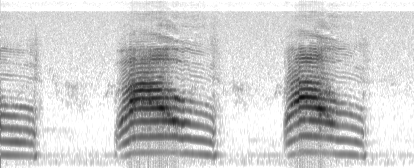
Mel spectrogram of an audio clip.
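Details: A stray male cat in San Francisco, hungry and begging for food, gives two drawn-out, strained meows with rich harmonics, each close to a second long, the end of an earlier meow opening the clip.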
